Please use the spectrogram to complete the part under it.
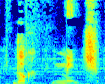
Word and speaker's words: Moench: Otro escritor de un apellido inusual por acá en tierras de habla hispana es Doc Moench, que no es Moench, sino que la O no se pronuncia, es Doc Moench. La forma correcta de pronunciar. Logren de cuenta que la O no existe, Doc Moench.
